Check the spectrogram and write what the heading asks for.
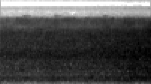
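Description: Steady rushing hiss of background noise on an old interview recording, with no voice over it, growing a little louder near the end.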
